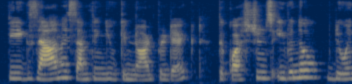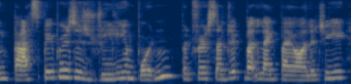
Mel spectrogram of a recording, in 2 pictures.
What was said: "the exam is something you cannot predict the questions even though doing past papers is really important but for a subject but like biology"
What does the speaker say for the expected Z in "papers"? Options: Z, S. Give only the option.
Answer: Z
